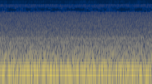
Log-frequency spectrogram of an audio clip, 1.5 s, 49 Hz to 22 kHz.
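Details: 2020 Ram 2500 Cummins diesel idling just after an oil and fuel filter change with aftermarket filters. A steady, even low rumble with no knocks or misses; a healthy idle.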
